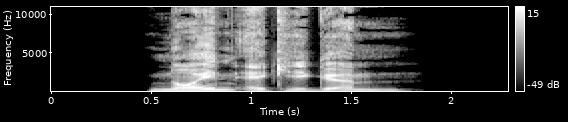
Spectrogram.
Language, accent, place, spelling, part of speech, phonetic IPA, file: German, Germany, Berlin, neuneckigem, adjective, [ˈnɔɪ̯nˌʔɛkɪɡəm], De-neuneckigem.ogg
- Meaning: strong dative masculine/neuter singular of neuneckig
